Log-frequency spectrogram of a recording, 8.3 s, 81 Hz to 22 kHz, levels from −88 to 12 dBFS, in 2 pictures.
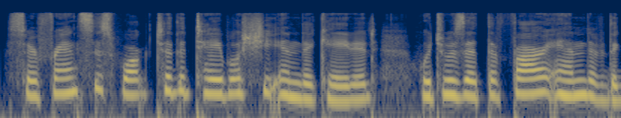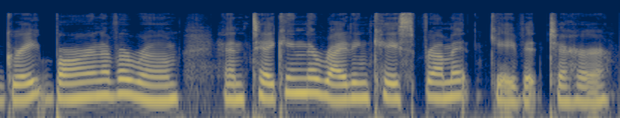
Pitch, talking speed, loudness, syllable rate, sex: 230 Hz, 230 wpm, -16 LUFS, 5.3 syllables/s, female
